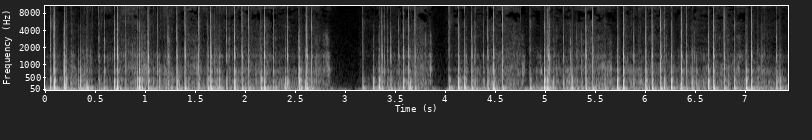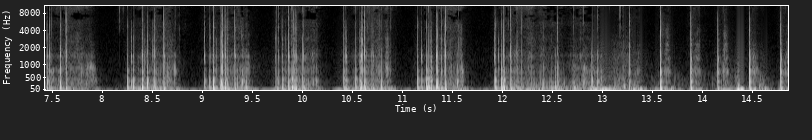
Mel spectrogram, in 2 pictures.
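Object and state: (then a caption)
Plastic bottle tapped with fingernails. Long acrylic nails on both hands tap rapidly on a hollow, light blue plastic sunscreen gel bottle lying on its side. The result is a dense, dull, hollow clatter that is mostly low thumps with very short decay. It comes in bursts, broken by brief pauses that grow more frequent toward the end.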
